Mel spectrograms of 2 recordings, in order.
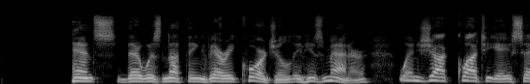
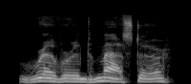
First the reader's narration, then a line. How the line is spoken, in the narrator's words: he said in a grave tone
